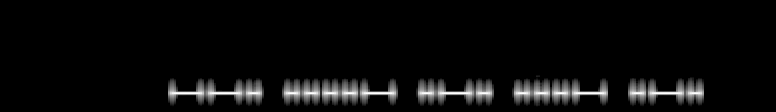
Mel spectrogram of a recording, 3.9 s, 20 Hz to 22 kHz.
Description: Morse code, heard as a keyed tone, about 25 wpm, 700 Hz. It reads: G4RVR
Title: DXCC-100 Call Signs - 5 Characters - 25wpm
